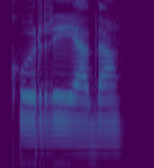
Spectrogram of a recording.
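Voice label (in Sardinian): "curriat", female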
